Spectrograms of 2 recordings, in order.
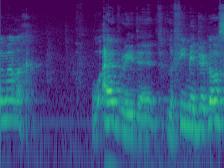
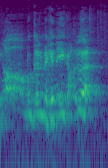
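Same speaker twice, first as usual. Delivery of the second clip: higher-pitched, lightly acted fluster; mock panic; 8 semitones higher, faster than usual. The people at Har Sinai deciding on an eagle, mock-panicked. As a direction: imitate a crowd in a mild panic. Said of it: "So they're all panicking".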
